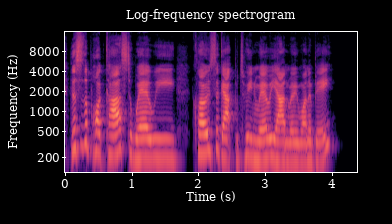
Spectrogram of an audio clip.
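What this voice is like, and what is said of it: Put-on Australian accent. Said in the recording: “I'll do my Australian.”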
